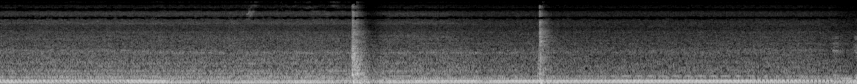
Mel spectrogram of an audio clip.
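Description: A Camaro engine idling smoothly and steadily after more than ten years in storage, with only a fresh battery added, a loud even hum with a couple of brief clicks.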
